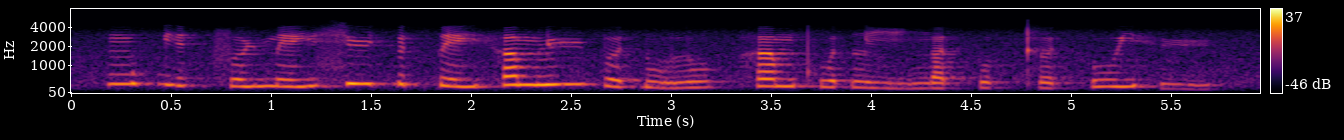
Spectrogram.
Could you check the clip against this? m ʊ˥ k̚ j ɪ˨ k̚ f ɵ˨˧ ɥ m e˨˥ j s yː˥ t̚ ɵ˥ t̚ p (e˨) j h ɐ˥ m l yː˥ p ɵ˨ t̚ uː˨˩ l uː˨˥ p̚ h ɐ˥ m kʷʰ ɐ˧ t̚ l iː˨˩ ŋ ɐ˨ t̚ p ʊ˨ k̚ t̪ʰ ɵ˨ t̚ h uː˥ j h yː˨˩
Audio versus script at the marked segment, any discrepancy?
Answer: no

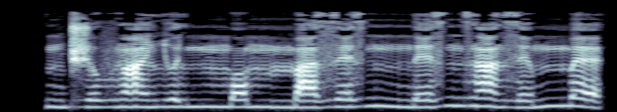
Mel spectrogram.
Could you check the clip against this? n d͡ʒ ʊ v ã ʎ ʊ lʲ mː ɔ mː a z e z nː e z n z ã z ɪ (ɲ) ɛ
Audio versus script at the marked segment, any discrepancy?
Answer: yes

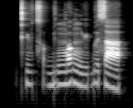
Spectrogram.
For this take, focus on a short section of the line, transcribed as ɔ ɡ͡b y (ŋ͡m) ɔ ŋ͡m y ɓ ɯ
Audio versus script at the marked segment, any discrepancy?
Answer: no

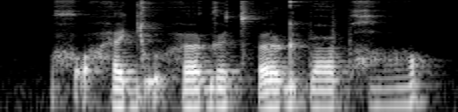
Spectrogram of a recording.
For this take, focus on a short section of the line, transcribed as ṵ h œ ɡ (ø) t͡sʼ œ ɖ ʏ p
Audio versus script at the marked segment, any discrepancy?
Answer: no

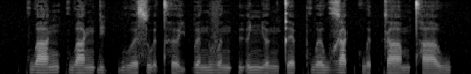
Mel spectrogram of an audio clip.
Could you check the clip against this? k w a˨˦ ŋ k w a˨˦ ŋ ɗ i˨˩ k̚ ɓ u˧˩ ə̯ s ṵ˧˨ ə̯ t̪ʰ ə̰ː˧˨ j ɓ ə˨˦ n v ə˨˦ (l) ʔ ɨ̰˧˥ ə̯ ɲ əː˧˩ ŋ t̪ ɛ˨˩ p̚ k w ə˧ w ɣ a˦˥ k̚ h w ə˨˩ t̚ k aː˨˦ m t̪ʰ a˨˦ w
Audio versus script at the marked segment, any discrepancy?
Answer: yes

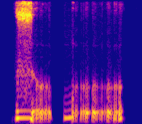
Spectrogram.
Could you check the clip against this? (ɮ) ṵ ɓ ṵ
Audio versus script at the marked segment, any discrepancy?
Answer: yes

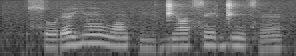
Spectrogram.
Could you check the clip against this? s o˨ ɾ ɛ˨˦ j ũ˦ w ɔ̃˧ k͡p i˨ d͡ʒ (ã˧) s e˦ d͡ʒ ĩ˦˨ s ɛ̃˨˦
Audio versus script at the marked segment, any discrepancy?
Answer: no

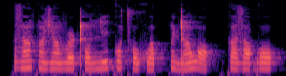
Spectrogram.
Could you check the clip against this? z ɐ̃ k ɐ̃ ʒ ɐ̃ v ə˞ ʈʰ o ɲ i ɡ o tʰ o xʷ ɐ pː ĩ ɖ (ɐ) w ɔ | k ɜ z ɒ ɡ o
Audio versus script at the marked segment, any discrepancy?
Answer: yes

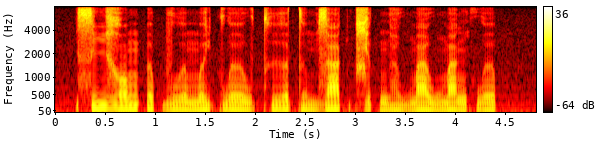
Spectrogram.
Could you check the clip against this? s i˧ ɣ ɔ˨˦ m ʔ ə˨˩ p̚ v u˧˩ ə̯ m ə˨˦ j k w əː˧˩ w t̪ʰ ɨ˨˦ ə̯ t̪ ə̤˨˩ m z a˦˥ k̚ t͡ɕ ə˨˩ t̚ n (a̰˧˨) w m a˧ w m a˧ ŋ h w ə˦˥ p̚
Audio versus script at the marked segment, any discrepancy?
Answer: yes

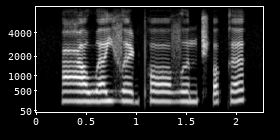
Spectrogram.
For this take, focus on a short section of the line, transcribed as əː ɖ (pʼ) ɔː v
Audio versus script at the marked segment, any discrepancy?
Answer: yes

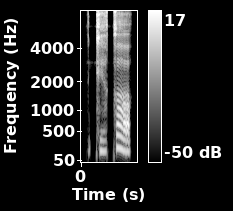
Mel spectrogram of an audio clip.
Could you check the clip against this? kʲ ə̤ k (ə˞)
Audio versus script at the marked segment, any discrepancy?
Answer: yes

